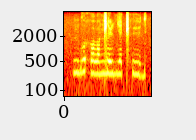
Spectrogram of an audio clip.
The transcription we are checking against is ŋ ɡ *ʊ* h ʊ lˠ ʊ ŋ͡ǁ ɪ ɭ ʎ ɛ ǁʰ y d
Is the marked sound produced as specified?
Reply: yes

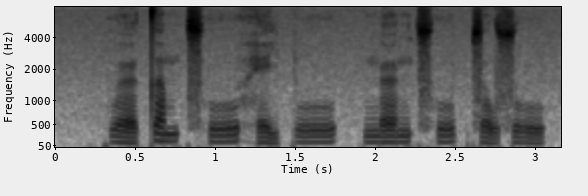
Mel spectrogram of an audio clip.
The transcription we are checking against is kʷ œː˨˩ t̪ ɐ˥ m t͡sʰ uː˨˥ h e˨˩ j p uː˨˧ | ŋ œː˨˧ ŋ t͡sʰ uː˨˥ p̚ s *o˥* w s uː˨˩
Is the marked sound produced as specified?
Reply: no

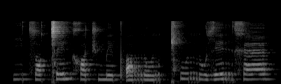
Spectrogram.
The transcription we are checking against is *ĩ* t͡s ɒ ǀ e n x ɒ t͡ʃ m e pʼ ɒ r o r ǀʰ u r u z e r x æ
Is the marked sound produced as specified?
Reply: no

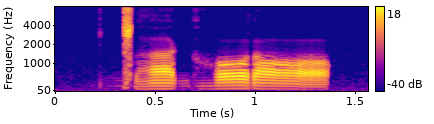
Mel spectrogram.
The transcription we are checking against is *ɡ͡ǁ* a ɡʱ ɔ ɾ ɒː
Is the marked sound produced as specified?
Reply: yes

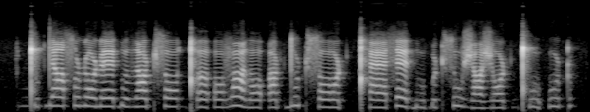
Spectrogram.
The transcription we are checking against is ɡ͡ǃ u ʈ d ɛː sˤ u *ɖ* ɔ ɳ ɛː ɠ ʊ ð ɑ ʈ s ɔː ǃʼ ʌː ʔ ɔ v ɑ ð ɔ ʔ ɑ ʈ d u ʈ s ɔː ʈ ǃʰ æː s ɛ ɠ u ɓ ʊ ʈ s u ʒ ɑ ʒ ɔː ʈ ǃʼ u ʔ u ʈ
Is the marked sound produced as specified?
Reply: no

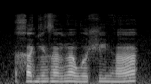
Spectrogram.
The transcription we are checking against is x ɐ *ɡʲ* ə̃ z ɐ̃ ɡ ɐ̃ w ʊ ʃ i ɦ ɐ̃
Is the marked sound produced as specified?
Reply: yes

